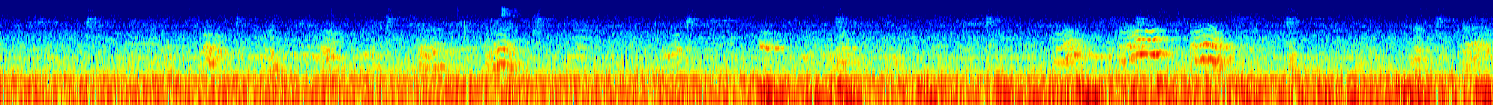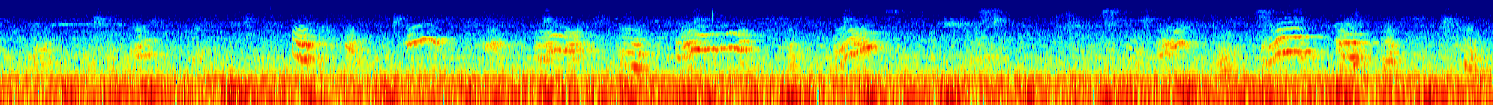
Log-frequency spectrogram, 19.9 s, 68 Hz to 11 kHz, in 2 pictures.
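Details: Redwing Australian Terrier puppies in 2018 whimpering and squeaking, brief high peeps clustering more densely in the second half, with a droning low background hum.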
